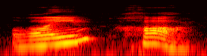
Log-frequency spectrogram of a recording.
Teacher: এরপরে বলা আছে যে হলকের শেষ ভাগ হয়, অর্থাৎ কণ্ঠনালীর শেষ ভাগ হইতে গইন হ, অর্থাৎ আমাদের মুখে খুব নিকটস্থ কণ্ঠনালীর যে স্থানটা সেখান থেকে উচ্চারণ হবে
